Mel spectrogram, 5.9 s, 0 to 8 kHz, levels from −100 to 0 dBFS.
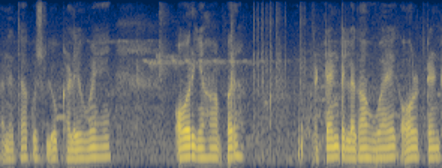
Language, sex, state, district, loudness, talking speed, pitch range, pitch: Hindi, male, Uttar Pradesh, Lucknow, -20 LUFS, 175 wpm, 120-135 Hz, 125 Hz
